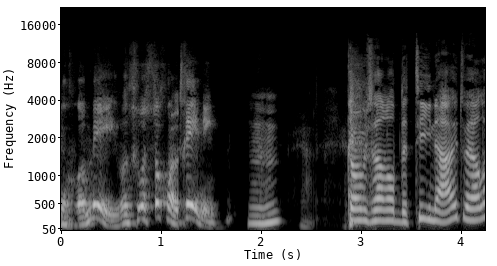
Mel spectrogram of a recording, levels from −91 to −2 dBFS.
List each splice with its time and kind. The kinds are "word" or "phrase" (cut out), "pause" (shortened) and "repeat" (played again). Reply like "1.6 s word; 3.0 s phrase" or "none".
1.2 s word; 2.8 s word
